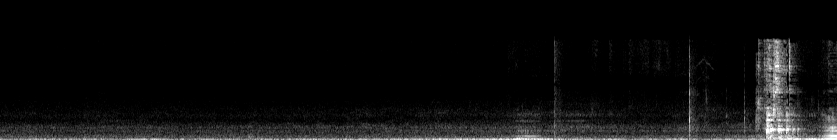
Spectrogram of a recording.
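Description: Metal pliers click as they are opened and closed by hand.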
